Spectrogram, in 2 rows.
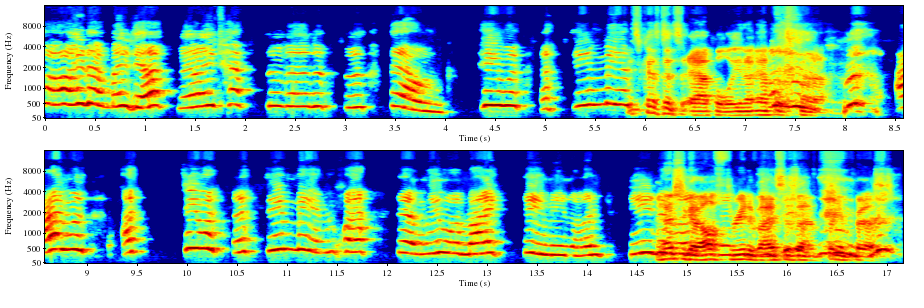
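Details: Dysarthria in a woman about to turn 20 with cerebral palsy; her speech is difficult to understand, and her father notes trouble with plosive sounds such as p and b.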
